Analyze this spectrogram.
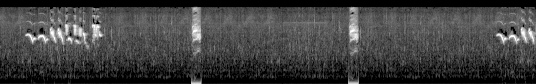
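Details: A Yellow-bellied Seedeater (papa-capim, Sporophila nigricollis) from Brazil sings a quick, high, twittering phrase of sweet warbled notes, repeated after about eight seconds; two sharp knocks sound between phrases.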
